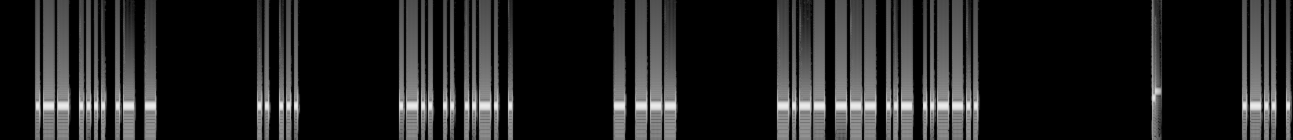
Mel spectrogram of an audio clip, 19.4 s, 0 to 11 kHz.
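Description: Steady Morse code beeps at 22 words per minute with 4x word spacing, sending sentences made from the top 300 words, in a single mid-pitched tone, rapid dots and dashes grouped into words with long silent gaps between, plus one brief click partway through; no voices.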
